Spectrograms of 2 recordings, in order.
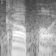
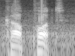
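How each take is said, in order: First: The name ends with a v sound. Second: The name ends with a t sound. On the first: "he wouldn't say Karpov" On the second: "he would say Karpot"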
